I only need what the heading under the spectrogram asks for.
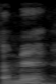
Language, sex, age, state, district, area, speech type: Odia, male, 18-30, Odisha, Rayagada, urban, spontaneous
